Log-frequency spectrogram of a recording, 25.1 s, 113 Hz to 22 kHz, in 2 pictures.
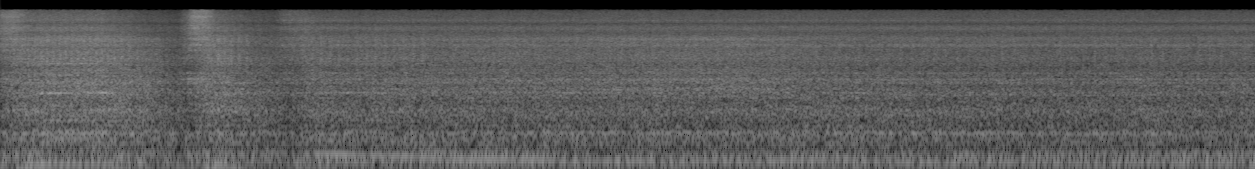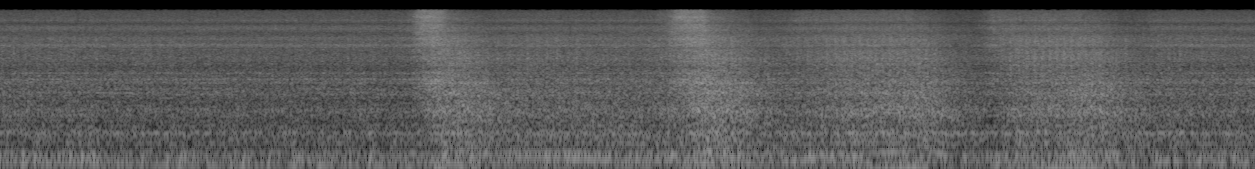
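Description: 1969 Mercury Cougar's V8 engine running at idle, freshly started after sitting, with a few brief swells in loudness, one about two seconds in and several more in the last third.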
